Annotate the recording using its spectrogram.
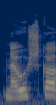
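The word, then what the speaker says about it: Nausicaä: first film yes and I might pronounce it different than you but I just took the pronunciation from the movie because I watched it in Japanese that's fair so it's noshka of the Valley of the wind is the first movie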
